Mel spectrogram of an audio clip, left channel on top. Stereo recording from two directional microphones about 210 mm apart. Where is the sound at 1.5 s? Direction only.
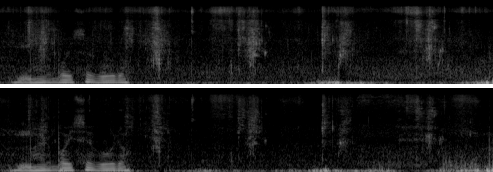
25° left (ahead or behind).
